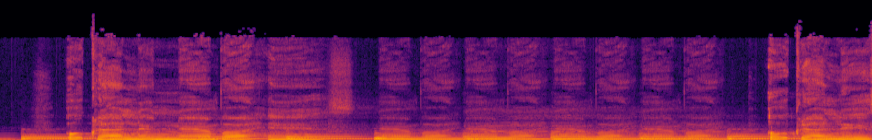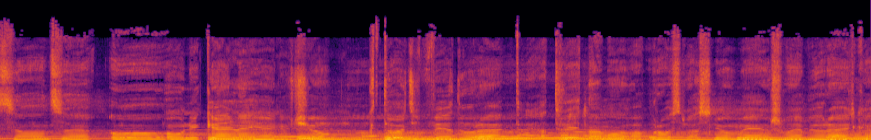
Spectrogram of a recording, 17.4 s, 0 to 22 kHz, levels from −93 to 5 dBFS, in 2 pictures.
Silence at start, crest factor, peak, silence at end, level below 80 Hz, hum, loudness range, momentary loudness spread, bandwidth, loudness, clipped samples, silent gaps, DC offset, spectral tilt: 0 s; 18 dB; 0 dBFS; 0 s; -40 dBFS; none; 7 LU; 9 LU; 18 kHz; -18 LUFS; under 0.1%; none; under 0.1%; -5.5 dB/octave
